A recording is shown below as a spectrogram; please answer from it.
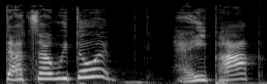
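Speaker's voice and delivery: put-on high, chirpy young shark voice; Lenny's voice. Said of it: "And he goes".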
